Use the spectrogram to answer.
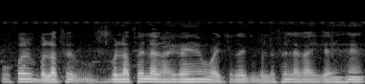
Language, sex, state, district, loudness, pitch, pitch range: Hindi, male, Madhya Pradesh, Katni, -19 LUFS, 115 Hz, 110-120 Hz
